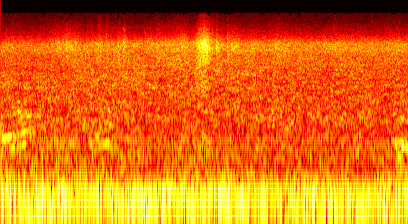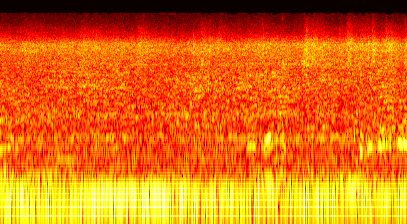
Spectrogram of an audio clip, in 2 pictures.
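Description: Steady low rumble and hiss of outdoor background noise, with faint distant voices now and then.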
